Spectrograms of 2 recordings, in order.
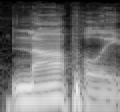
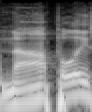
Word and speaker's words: Napoli: All right, Tino writes in, and the title is Napoli, brackets Napul.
